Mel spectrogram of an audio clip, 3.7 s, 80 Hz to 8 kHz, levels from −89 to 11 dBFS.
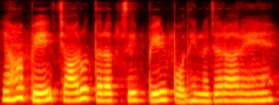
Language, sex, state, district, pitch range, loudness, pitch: Hindi, female, Jharkhand, Ranchi, 205-230 Hz, -15 LUFS, 210 Hz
